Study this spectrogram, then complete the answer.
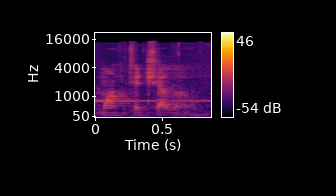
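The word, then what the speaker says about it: Monticello: R Maine it's Maine give me the correct pronunciation of the Italian style home of Thomas Jefferson the name is Italian for little Ro mon cello that's correct convert 2 and 1/2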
